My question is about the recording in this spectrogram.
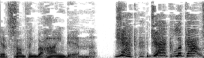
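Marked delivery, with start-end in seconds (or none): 1.5-2.7 very high, frantic warning; panicked warning. Acted. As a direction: shout the warning in terror. Warning shout.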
